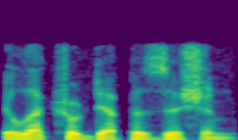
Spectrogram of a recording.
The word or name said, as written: electrodeposition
